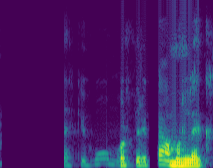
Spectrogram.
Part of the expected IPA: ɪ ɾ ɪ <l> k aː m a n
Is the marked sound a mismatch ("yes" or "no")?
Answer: yes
